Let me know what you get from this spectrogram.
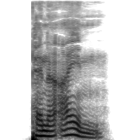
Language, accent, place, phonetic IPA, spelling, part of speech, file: German, Germany, Berlin, [ˌpɛnə ˈaɪ̯n], penne ein, verb, De-penne ein.ogg
- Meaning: inflection of einpennen: 1. first-person singular present 2. first/third-person singular subjunctive I 3. singular imperative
